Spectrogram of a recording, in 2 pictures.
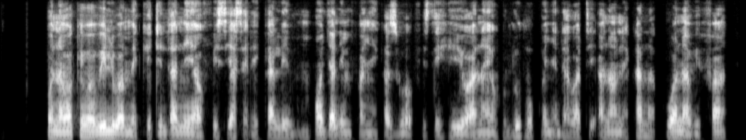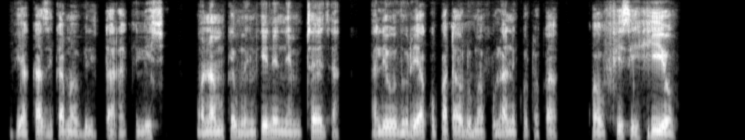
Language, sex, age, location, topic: Swahili, male, 18-24, Wajir, government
